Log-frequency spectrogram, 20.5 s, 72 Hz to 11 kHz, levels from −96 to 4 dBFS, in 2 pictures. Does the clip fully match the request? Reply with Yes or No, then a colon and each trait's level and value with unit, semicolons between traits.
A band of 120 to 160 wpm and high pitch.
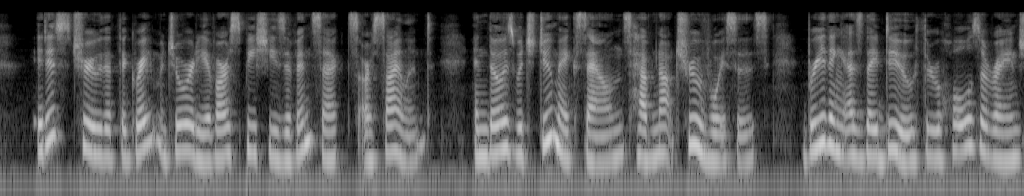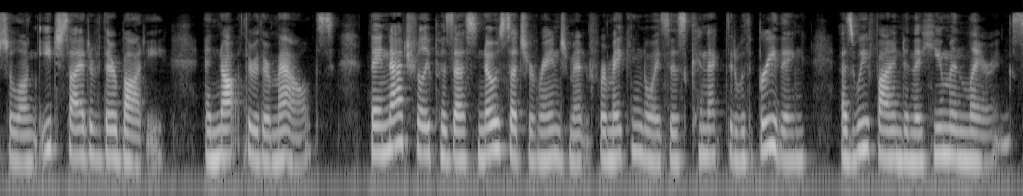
No: average, 180 wpm; high, 195 Hz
